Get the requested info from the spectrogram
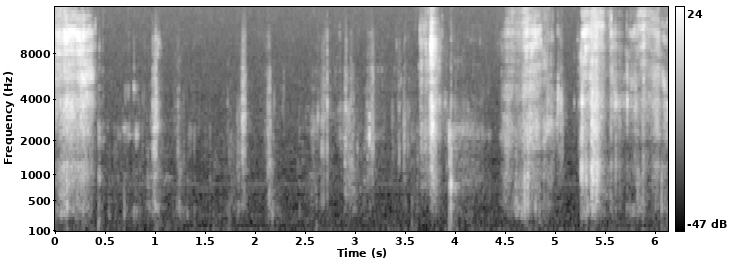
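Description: Close-miked eating of mala soup noodles: a brief slurp of noodles right at the start, then wet chewing with many small clicks. A few louder wet bursts come near the end.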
